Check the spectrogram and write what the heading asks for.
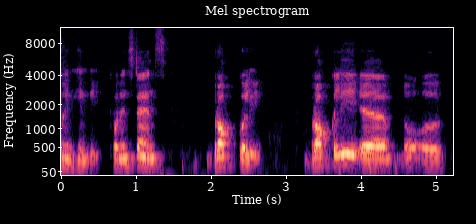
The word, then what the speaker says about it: broccoli: Broccoli, we often pronounce it as broccoli, but in Italian the sound is broccoli.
